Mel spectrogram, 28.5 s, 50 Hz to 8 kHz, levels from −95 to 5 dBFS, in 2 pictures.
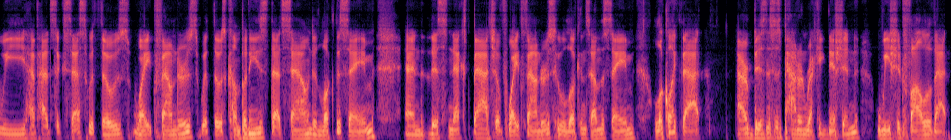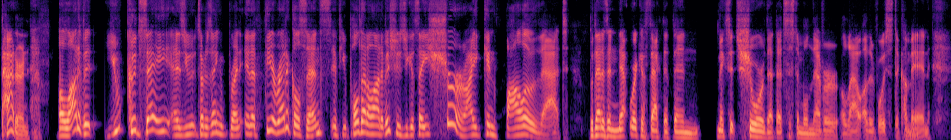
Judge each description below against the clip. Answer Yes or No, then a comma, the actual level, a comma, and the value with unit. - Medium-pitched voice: Yes, medium, 145 Hz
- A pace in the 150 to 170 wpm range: No, fast, 205 wpm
